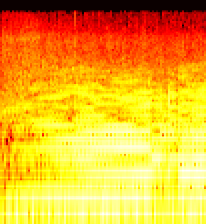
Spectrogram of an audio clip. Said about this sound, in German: jetzt werden wir mit dem Schiff im Hafen anlegen.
